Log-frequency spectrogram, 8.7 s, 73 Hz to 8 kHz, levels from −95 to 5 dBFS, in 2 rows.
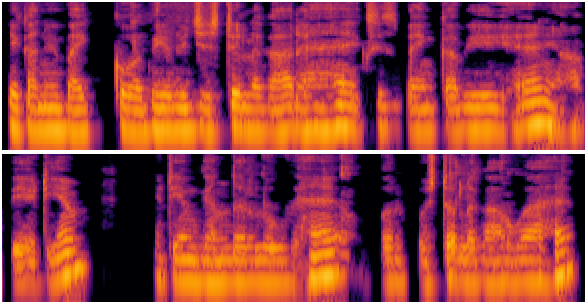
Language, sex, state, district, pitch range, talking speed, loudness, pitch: Hindi, male, Bihar, Purnia, 135-150 Hz, 180 wpm, -20 LUFS, 140 Hz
